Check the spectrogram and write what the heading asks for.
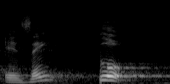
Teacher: Sai um P e sai um L no mesmo impulso de som. Isso aqui é o que a gente vai chamar de encontro consonantal.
